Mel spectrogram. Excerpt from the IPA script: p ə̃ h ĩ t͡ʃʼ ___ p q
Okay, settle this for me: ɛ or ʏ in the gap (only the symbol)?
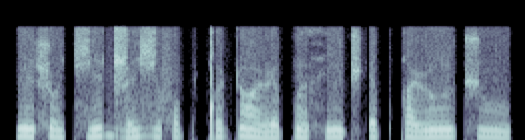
ɛ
